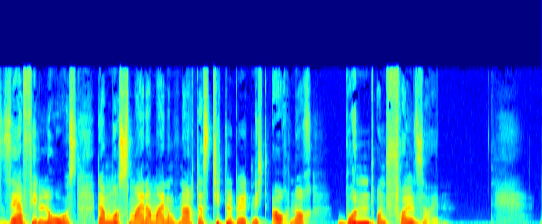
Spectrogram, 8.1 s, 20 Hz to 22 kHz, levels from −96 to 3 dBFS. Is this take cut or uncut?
uncut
